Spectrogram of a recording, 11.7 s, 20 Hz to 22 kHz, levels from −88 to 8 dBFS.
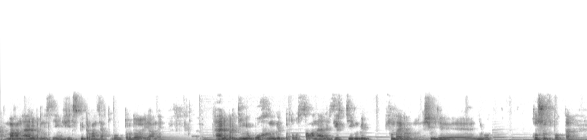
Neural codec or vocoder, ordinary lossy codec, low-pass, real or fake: none; Opus, 32 kbps; 7.2 kHz; real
